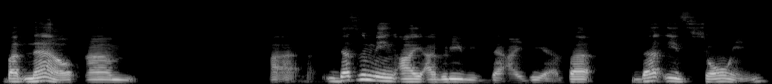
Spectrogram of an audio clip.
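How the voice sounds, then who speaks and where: A man with a Japanese accent talks reflectively at a very slow pace. He is a non-native speaker who pauses to search for words as he explains things conversationally. The sound is narrow and tinny, like a call. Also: medium pitch, animated. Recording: tinny, narrow phone-like, echoey room.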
